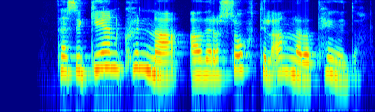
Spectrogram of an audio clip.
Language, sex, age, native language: Icelandic, female, 15, Icelandic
